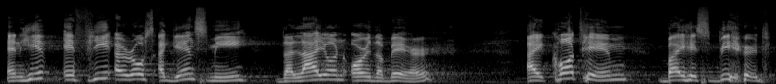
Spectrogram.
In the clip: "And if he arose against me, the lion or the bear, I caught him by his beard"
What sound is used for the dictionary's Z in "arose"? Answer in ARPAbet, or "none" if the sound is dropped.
S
